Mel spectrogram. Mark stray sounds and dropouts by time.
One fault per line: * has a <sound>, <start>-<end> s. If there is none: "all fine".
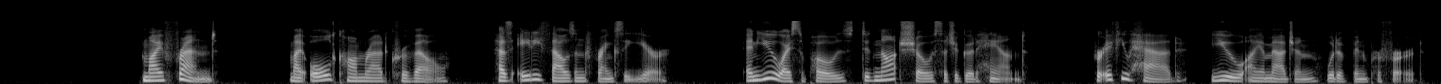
all fine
